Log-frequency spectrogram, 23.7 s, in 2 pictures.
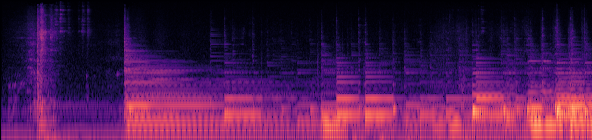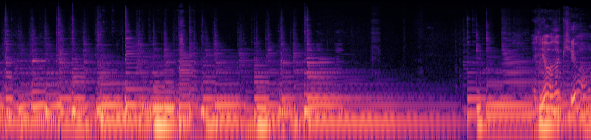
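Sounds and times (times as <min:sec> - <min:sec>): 
instrumental music: 0:02.5 - 0:23.6.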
